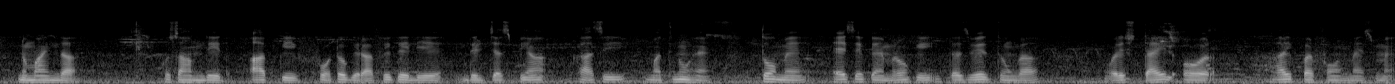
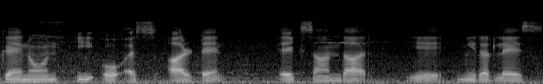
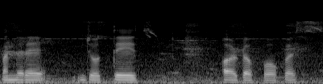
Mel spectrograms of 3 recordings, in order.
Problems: constant background noise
